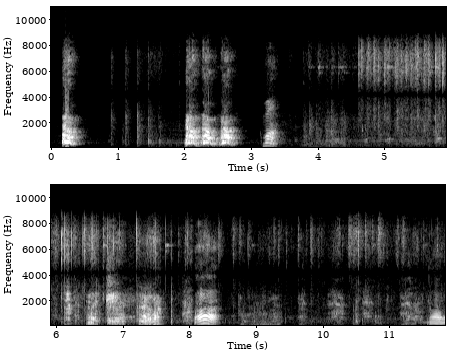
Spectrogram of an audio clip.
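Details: Hunter, a pet dog playfully going for its owner's pants, barks in short rapid bursts, then rustling and a man's voice pleading with it as a high wavering whine-like vocalisation rises at the end.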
